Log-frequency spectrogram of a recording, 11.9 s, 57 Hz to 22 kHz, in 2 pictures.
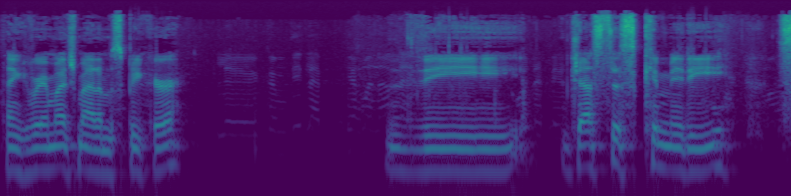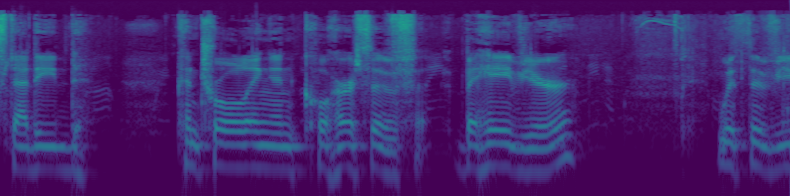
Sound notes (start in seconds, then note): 4.4 speaking French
